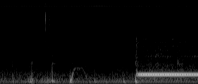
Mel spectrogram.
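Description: After some faint clicks and rustling, a loud, steady electronic phone tone starts and holds a single pitch, like an outgoing call ringing while waiting for someone to answer.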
